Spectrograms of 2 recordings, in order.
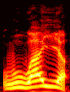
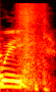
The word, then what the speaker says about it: Huawei: Comment on prononce ? Huawei. – Oui. – Voilà. Merci pour votre aide en chinois. – Huawei.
